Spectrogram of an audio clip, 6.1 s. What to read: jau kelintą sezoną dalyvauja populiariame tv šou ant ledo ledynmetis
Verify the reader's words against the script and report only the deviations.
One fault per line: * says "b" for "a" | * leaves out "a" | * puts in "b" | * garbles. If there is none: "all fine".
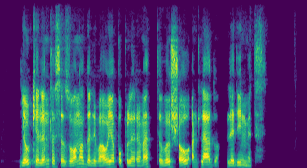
all fine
